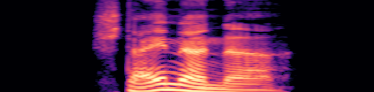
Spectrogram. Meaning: inflection of steinern: 1. strong/mixed nominative masculine singular 2. strong genitive/dative feminine singular 3. strong genitive plural
- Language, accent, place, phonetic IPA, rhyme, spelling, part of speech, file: German, Germany, Berlin, [ˈʃtaɪ̯nɐnɐ], -aɪ̯nɐnɐ, steinerner, adjective, De-steinerner.ogg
